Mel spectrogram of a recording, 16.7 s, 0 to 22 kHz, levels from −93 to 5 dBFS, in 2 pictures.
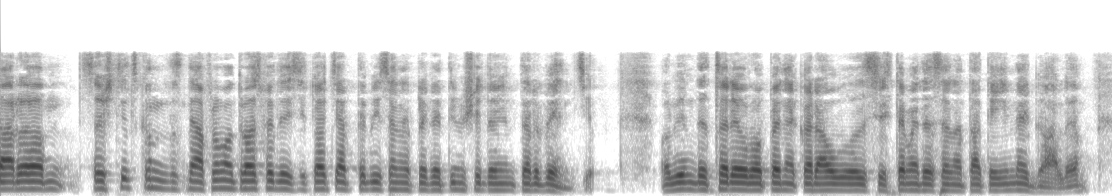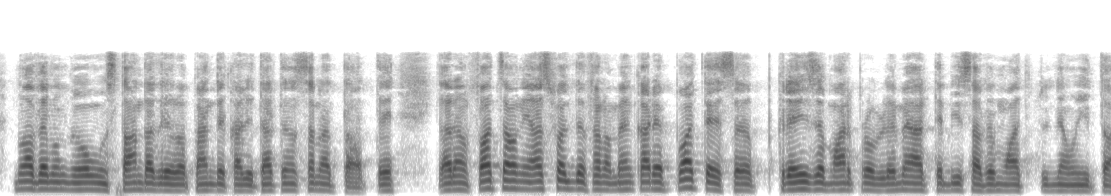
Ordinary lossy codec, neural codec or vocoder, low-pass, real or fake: none; codec, 16 kHz, 4 kbps, FreqCodec, larger model; 7.2 kHz; fake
